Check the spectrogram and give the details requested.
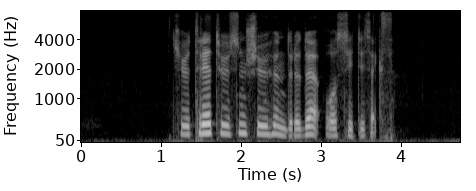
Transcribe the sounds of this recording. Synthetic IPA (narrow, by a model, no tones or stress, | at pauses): çʉːət̪ʰɾeːt̪ʰʉːsn̩ʃʉːɦʉnd̪ɾəd̪əʔoːsʏt̪ɪsɛ̰ks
